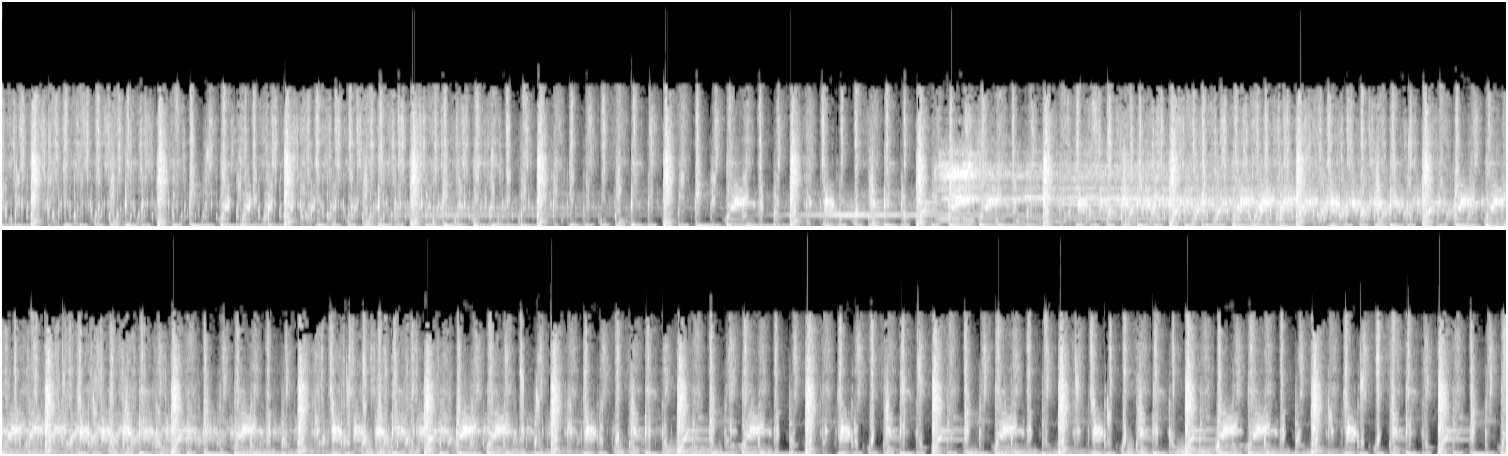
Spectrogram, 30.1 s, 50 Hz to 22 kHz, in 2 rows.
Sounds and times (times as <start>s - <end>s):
Music: 0.0s - 30.0s.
